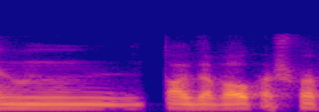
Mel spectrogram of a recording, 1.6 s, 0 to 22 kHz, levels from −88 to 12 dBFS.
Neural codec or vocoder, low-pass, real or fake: codec, 16 kHz, 0.5 kbps, FunCodec, trained on Chinese and English, 25 frames a second; 7.2 kHz; fake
